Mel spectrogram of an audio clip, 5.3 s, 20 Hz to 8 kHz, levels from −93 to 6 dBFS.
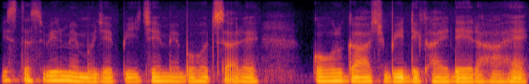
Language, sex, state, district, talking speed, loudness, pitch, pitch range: Hindi, male, Arunachal Pradesh, Lower Dibang Valley, 170 wpm, -17 LUFS, 95 Hz, 90-105 Hz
